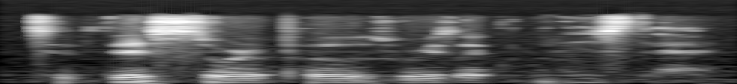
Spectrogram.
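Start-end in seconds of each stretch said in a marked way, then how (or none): 1.8-2.4 breathy hushed whisper; whispered puzzlement. Retold or imitated. Acting out puzzled character.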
